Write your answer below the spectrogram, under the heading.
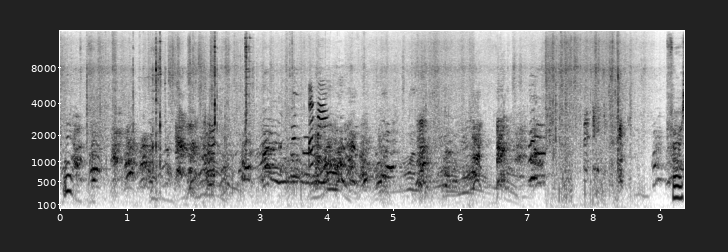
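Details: Huskies from a kennel of about fifty sled dogs behind the scenes of dog sled tours in snowy winter, let loose in a big playground; dense overlapping barks, yips and whines from many dogs, with voices and music mixed in.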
